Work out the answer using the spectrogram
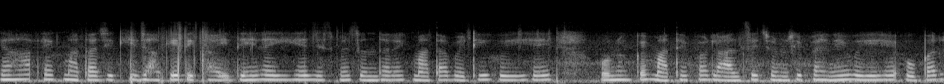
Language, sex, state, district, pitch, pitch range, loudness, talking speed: Hindi, female, Chhattisgarh, Korba, 205 Hz, 195-210 Hz, -19 LUFS, 170 wpm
